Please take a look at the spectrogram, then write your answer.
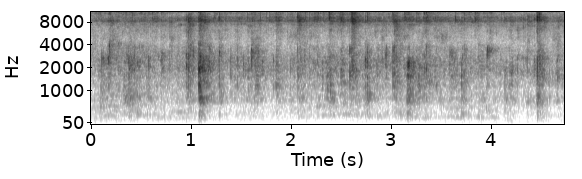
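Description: Fish frying in a pan, a soft, uneven sizzle with scattered small pops and crackles at moderate distance, fairly quiet.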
